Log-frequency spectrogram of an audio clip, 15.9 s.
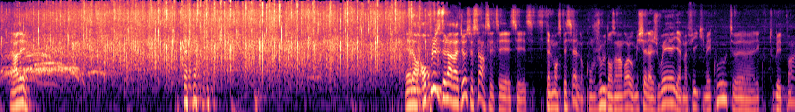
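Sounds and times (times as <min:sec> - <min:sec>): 
scattered cheers and whoops: 0:00.0 - 0:02.7, 0:05.9 - 0:06.8
live crowd applauding: 0:00.0 - 0:08.9
speech: 0:00.2 - 0:00.7, 0:03.6 - 0:04.4, 0:08.1 - 0:15.9
laughter: 0:03.5 - 0:04.7.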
